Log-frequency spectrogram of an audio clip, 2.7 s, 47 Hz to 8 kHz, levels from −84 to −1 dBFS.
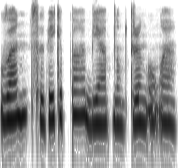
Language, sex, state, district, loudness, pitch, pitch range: Garo, female, Meghalaya, North Garo Hills, -17 LUFS, 205 Hz, 190-225 Hz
